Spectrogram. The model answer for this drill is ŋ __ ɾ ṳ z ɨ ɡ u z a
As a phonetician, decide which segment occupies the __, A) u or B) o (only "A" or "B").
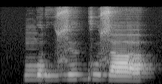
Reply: B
